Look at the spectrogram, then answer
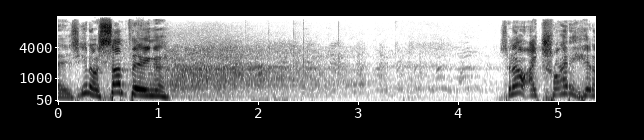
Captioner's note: audience laughing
